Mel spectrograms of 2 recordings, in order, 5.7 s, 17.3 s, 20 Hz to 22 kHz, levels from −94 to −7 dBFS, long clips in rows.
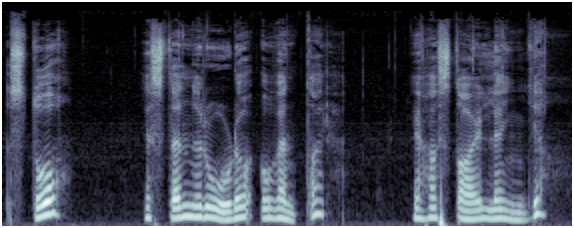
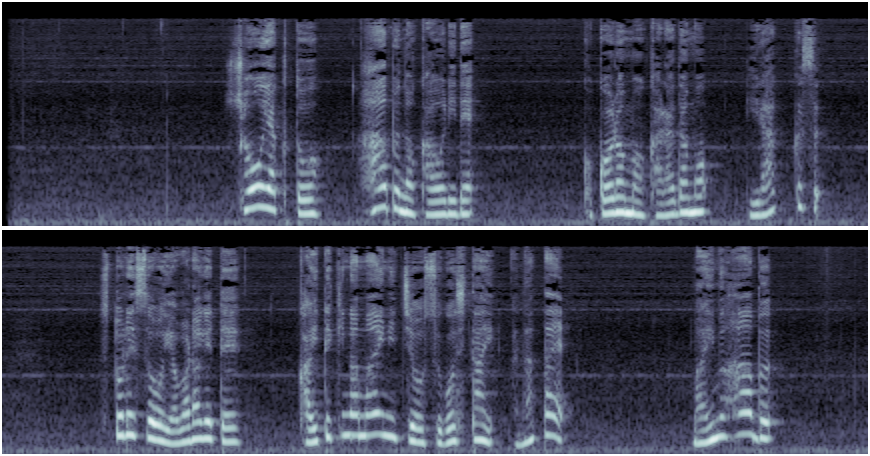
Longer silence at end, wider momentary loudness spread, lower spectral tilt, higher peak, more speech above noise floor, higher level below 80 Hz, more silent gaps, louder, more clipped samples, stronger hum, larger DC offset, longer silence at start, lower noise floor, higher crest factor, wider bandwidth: first, 0.25 s vs 0.1 s; second, 11 LU vs 15 LU; first, -5 dB/octave vs -3.5 dB/octave; first, -4 dBFS vs -8 dBFS; first, 41 dB vs 29 dB; first, -40 dBFS vs -58 dBFS; neither; first, -22 LUFS vs -25 LUFS; neither; neither; neither; second, 0.05 s vs 2.25 s; first, -63 dBFS vs -53 dBFS; about the same, 20 dB vs 18 dB; about the same, 18 kHz vs 16.5 kHz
